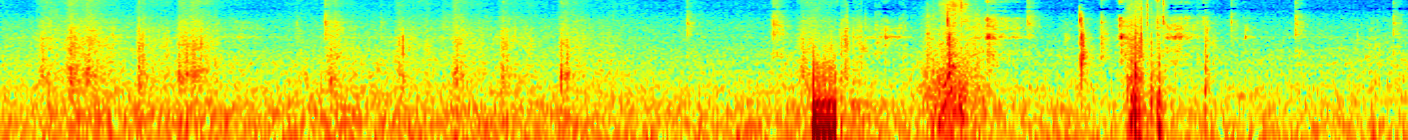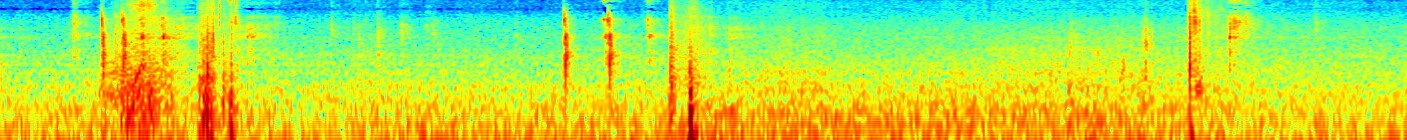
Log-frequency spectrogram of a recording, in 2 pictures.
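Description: Footsteps crunch softly on sand and grass.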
